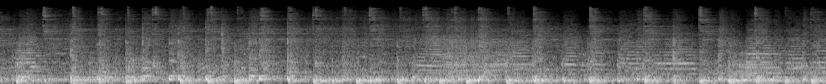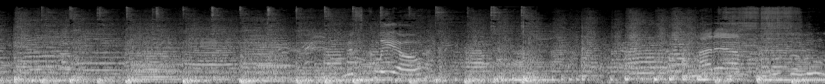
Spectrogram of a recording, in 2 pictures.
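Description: A New Orleans street brass band playing jazz: trombone and trumpet lines over a sousaphone bass, driven by a steady beat on the bass drum.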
